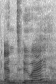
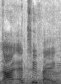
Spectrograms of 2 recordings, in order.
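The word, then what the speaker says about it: étouffée: You've got gumbo, you've got, I can't pronounce it, it's like entoué. What's it? Oh, etouffee. Crawfish etouffee.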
